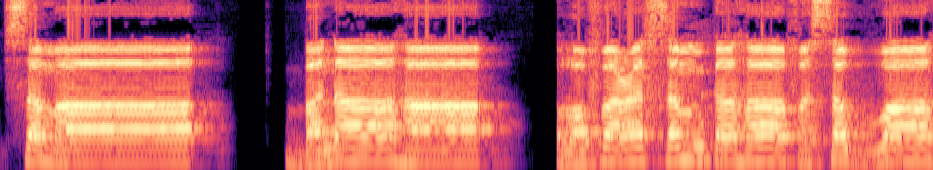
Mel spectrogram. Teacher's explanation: واو مشدد ہے تو واو کو سختی کے ساتھ پڑھیں گے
